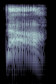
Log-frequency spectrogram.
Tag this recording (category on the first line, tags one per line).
Speech > Solo speech
Acapella
Volcal
Oneshot
EDM
BrazilFunk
